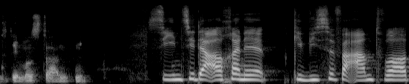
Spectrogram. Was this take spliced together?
no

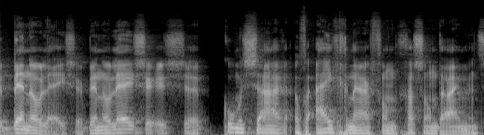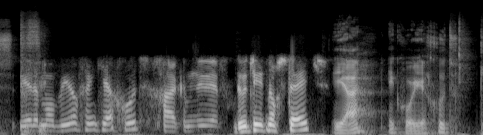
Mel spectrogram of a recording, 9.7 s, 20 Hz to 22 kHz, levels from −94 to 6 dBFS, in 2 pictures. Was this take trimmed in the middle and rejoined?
yes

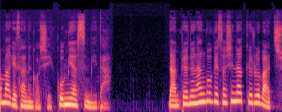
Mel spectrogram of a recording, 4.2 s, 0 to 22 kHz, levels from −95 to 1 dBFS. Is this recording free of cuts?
yes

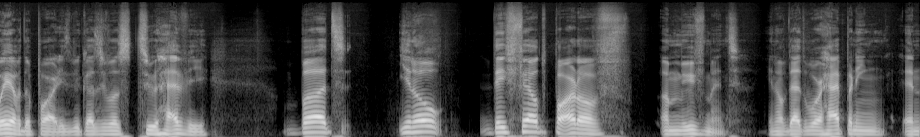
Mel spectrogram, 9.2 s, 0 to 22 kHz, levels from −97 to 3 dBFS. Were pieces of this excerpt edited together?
no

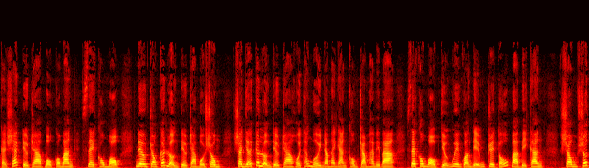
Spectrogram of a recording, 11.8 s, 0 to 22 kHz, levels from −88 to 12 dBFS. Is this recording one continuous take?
yes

